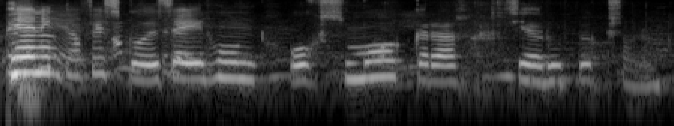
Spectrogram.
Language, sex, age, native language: Icelandic, male, 11, Icelandic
